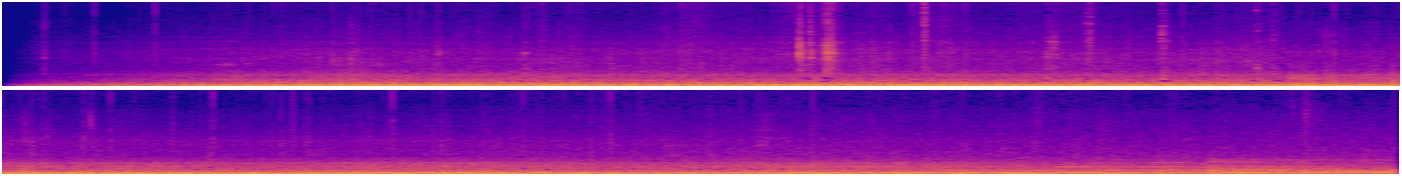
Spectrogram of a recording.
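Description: A steady, even rushing noise like rain, fading in over the first two seconds, with a few sharp ticks about five seconds in. Steady musical notes come in near the end.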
